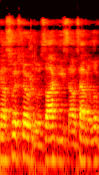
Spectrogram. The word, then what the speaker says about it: Wazaki: If you don't know how that's spelled, it's Wazaki, W-A-Z-A-K-I.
